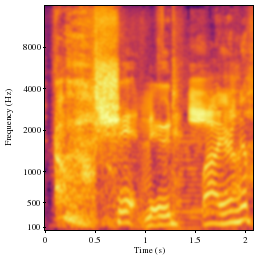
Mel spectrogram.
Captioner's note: grunts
